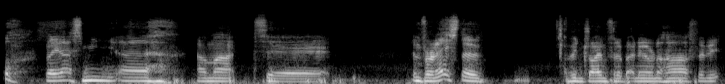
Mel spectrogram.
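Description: A man's voice: a little hiss or hum, rough recording. A Scottish man in his forties chatting to camera from inside a car at night, rambling with small laughs. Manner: hushed and low at bedtime. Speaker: vlogger. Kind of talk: casual vlog to camera. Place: lying in bed in the back of a car. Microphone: camera on dashboard close up.

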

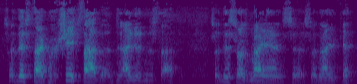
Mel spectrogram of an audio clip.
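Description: An older man, a native Hungarian speaker, giving oral history testimony in a halting, reflective way with many restarts. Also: fairly low pitch, expressive, creaky, a bit bright, a little hiss or hum. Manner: slow, reflective recall. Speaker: interviewee.

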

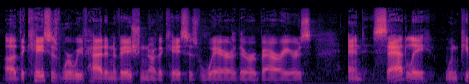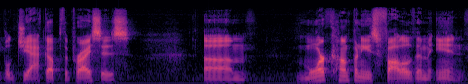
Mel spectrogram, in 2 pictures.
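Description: A man in his forties giving measured, thoughtful panel remarks from a podium in a conference room, pausing with ums. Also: lowish voice, fairly bright tone. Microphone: podium microphone.

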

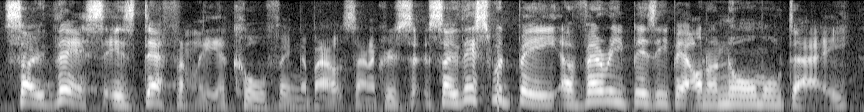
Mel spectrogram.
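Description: A man's voice: fairly high pitch, animated, moderate pace, faint music behind. A British man hosting a factory tour, joking and teasing as he chats with a guide. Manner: jokey, teasing, laughs often. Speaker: host. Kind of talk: casual factory tour chat. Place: warehouse and outdoors at a factory.

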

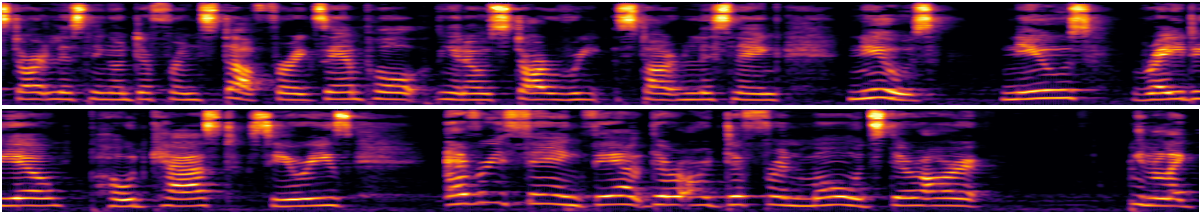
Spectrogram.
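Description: A woman's voice: fairly high pitch, a little mellow. A young woman, teaching viewers in a chatty way and often repeating her points and asking them questions. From India. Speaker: English tutor. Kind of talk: casual teaching talk to camera. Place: small indoor room.

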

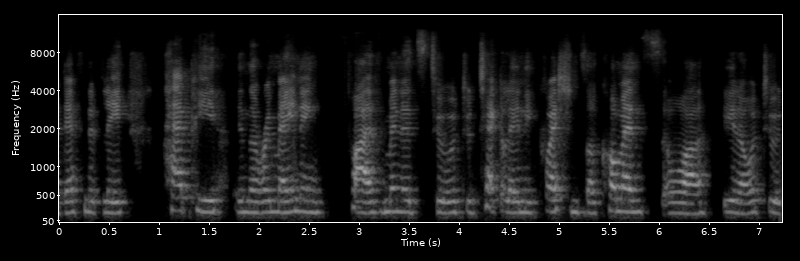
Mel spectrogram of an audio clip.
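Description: A woman's voice: mid-range voice, a bit bright, a little hiss or hum. A woman in her thirties giving a keynote talk over a video call from her office. She talks casually and ends many sentences with "right?". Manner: conversational, tags sentences with "right?". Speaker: keynote speaker. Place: office with a poster on the wall. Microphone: laptop webcam on a video call.

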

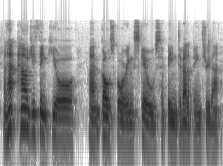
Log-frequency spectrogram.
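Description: A woman with a strikingly low voice hosts a family podcast. She chats casually and puts questions to the others in a conversational way. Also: fairly even intonation, moderate pace. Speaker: podcast host, parent.

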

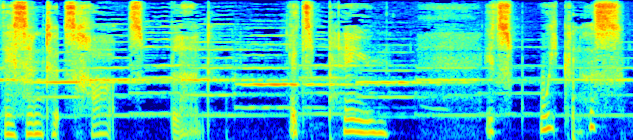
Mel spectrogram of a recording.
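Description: A woman's voice: medium pitch, exaggerated voice. An actress playing a grieving, regal mother in a historical audio drama, declaiming ominously and mournfully. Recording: loud music behind.

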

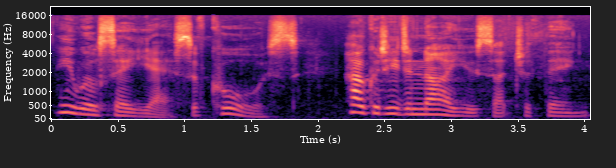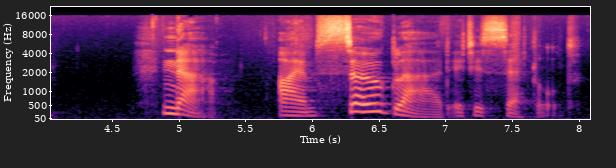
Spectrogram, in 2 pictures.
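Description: Casting: a genteel, imperious noblewoman for audio drama; low pitch, lively, coaxing delivery. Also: takes it slowly, full character voice. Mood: breezily insistent. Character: gracious, imperious noble duchess, wife of a duke.

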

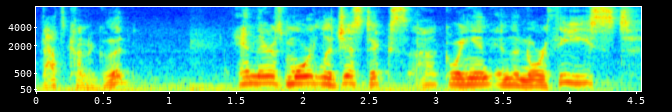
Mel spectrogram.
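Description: Man in his forties, slightly high voice, chatty and wry, casual video commentary, faint room hum. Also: lively intonation, moderate pace. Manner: chatty, wry asides, many "uh" fillers. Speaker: YouTube host. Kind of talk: casual commentary over drone footage. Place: small room with a brick wall.

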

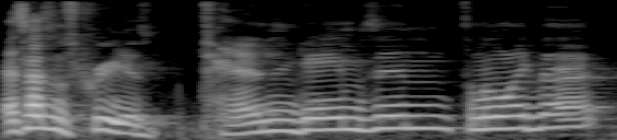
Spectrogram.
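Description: A man in his twenties bantering and debating casually as a talk show panellist, jokey and quick to interject. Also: high-pitched, animated, mellow. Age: 20s. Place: small indoor TV studio.

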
